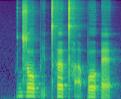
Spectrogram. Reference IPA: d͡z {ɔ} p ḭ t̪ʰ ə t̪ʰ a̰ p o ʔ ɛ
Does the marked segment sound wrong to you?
yes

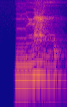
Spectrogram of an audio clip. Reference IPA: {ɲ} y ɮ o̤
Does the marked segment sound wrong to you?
no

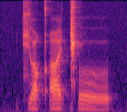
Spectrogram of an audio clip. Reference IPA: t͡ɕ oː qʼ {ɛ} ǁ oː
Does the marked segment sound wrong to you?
yes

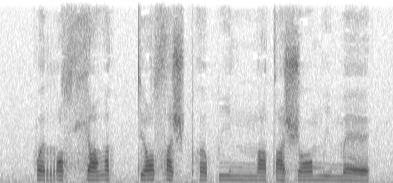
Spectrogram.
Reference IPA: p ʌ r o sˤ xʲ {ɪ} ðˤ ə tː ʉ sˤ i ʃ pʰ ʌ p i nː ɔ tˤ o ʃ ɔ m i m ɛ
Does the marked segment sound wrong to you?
yes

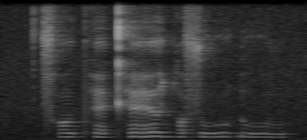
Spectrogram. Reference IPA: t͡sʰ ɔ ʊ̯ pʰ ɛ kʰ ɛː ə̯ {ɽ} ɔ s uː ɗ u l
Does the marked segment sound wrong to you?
yes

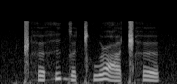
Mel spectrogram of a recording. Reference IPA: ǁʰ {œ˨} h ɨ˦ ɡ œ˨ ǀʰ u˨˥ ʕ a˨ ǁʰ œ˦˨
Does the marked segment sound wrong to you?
no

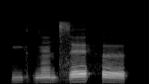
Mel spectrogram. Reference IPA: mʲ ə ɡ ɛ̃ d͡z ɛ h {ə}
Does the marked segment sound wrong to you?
no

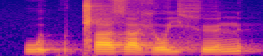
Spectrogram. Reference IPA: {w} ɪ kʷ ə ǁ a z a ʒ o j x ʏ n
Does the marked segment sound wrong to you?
no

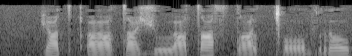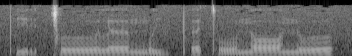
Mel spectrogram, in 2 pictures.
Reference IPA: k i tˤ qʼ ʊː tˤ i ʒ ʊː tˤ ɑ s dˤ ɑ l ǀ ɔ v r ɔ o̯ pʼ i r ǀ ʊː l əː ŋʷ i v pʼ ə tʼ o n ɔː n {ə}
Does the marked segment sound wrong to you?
yes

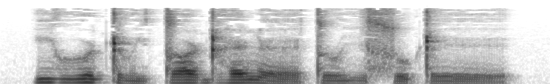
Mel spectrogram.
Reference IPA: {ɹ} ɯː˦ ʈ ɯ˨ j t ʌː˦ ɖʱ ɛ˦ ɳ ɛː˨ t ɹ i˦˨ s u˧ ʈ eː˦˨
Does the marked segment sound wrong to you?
yes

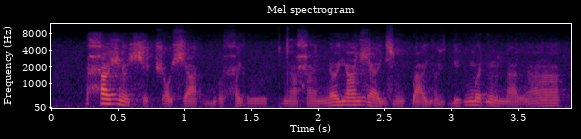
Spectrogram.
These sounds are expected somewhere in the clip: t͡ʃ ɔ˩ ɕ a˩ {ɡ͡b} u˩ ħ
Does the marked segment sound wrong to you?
no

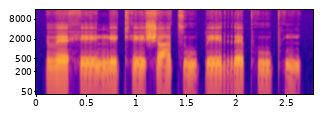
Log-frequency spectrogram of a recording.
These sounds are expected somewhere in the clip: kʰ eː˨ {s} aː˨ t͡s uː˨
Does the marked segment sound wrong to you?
yes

